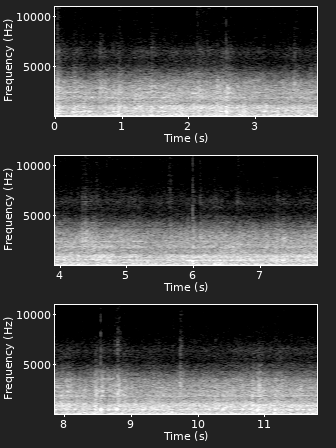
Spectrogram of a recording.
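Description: A train rumbles along steadily with wheels clattering on the tracks.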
